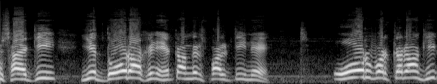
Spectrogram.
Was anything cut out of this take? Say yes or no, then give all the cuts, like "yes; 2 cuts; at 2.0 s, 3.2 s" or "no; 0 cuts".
yes; 1 cut; at 3.2 s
